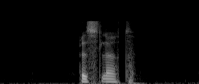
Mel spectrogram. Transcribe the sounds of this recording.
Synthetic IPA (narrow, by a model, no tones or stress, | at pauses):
b̥ɛslœːt̪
